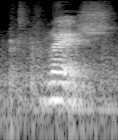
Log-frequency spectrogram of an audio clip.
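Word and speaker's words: ריש: It's like a slightly rolled R. It's like in Spanish. It is. It's a rolled R.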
